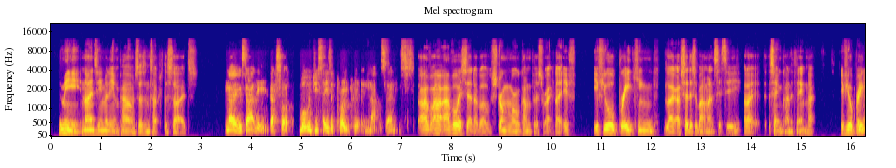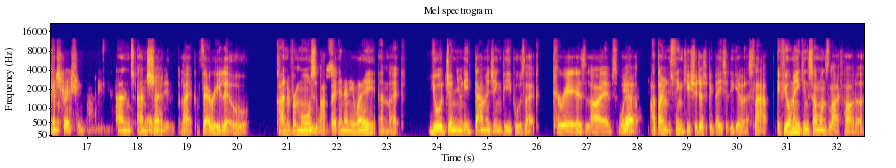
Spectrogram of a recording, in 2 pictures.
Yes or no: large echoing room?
no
